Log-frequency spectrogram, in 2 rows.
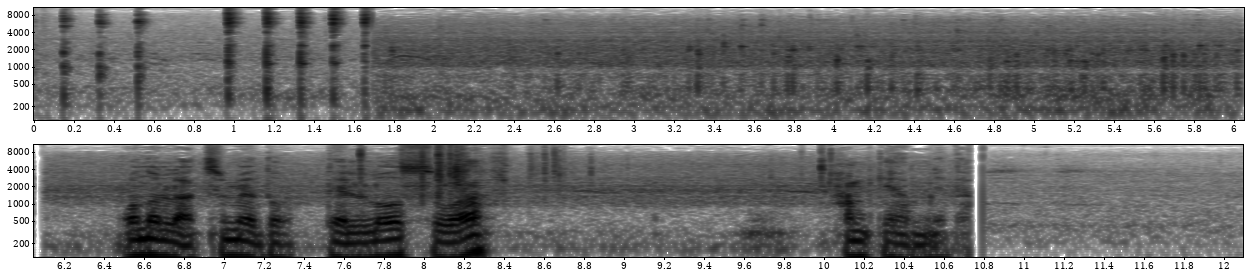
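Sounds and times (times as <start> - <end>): faint crackles: 1.7 - 6.0
water trickling and dripping: 1.7 - 6.1.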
